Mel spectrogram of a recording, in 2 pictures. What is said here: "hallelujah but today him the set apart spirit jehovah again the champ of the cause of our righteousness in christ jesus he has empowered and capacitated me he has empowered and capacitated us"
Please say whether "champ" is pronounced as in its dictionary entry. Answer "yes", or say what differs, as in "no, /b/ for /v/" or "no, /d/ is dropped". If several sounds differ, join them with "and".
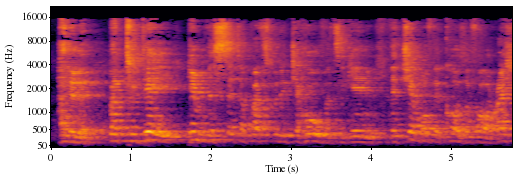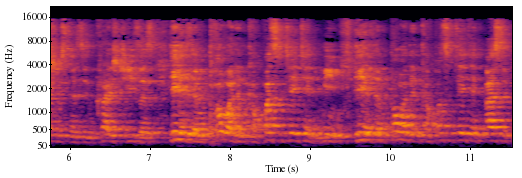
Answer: no, /p/ is dropped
